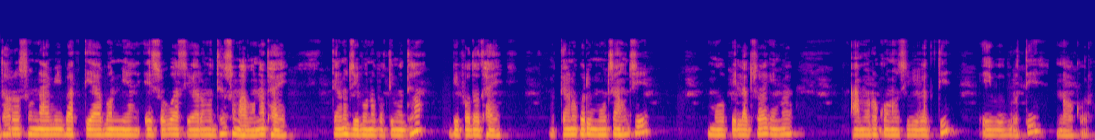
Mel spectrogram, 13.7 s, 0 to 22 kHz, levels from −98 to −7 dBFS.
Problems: low volume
